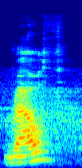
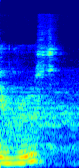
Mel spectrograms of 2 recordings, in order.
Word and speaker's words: Routh: Routh, like South. I still hear people say Ruth, which I don't know where you get that from.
